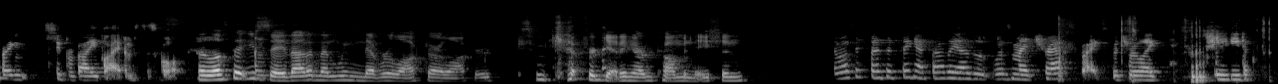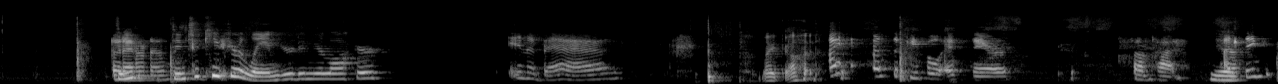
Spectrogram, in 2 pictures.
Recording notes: We know the audio quality for this episode is bad, I think we mentioned it in the episode but we recorded this on an iPad instead of a computer without our mic so that is why.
